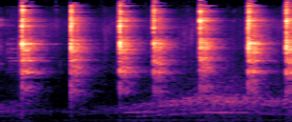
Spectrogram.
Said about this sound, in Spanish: Si este perno se resiste todavía, lo haré saltar de una vez de un martillazo.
